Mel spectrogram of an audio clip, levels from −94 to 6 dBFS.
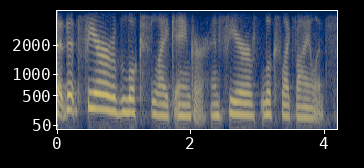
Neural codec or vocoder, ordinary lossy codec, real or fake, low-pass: codec, 16 kHz, 0.9 kbps, LongCat-Audio-Codec; Opus, 16 kbps; fake; 3.6 kHz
